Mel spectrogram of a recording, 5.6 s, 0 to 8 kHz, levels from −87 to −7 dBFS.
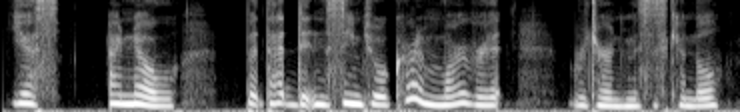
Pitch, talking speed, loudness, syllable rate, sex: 220 Hz, 150 wpm, -15 LUFS, 5.0 syllables/s, female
